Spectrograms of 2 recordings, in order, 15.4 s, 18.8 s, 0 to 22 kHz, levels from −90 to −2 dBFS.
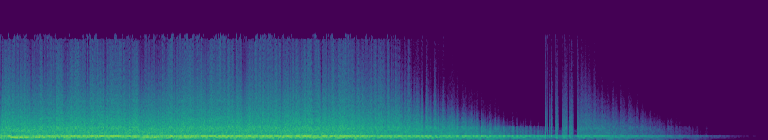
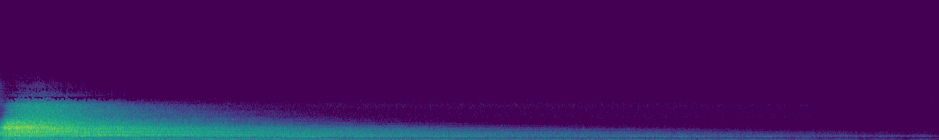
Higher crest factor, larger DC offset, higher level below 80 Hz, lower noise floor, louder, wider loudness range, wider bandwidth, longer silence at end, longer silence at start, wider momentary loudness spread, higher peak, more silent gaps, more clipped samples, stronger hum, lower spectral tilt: second, 14 dB vs 24 dB; neither; second, -76 dBFS vs -62 dBFS; first, -87 dBFS vs -75 dBFS; about the same, -24 LUFS vs -23 LUFS; second, 19 LU vs 28 LU; first, 16.5 kHz vs 8.8 kHz; second, 2.3 s vs 9.4 s; about the same, 0 s vs 0 s; second, 18 LU vs 28 LU; second, -12 dBFS vs -6 dBFS; neither; neither; neither; about the same, -1 dB/octave vs -2 dB/octave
